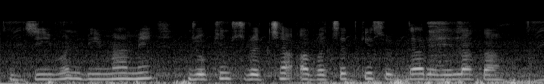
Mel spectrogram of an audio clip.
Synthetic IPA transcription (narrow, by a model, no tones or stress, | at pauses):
d͡ʒiːwənbiːmamẽd͡ʒoːkʰɪmsʊɾəkːʃʰaʔɔbət͡ʃət̪kesʊdd̪ʱːaɾəɦelaka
